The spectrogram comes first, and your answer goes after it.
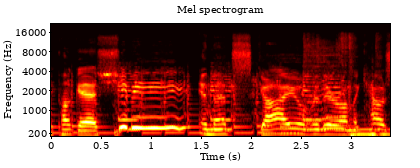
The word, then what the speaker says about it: Skye: The E is silent, but okay, whatever. Yeah. Skye.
